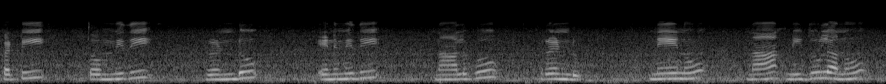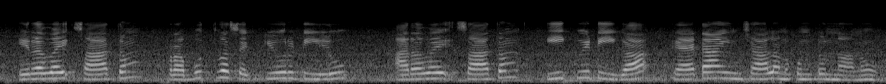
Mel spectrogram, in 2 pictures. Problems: constant background noise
